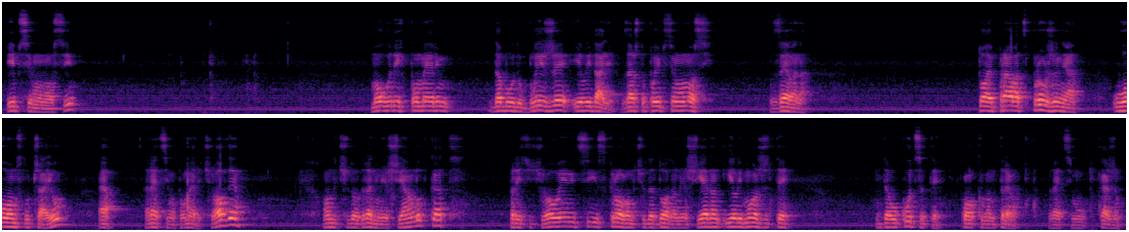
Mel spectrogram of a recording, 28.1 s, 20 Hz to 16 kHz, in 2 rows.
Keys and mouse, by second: 2.5 s, 18.7 ctrl+r.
